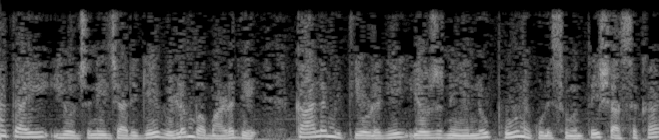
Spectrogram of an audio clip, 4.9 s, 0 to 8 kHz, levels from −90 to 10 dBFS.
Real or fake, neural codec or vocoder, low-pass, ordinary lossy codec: real; none; 7.2 kHz; none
